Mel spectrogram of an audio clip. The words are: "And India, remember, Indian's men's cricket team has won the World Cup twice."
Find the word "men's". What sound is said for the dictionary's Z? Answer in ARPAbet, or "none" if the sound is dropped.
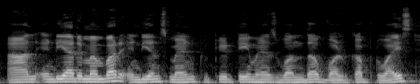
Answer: none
